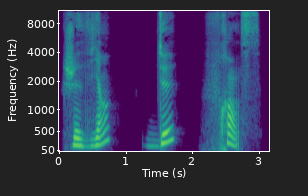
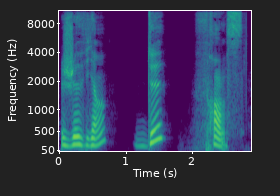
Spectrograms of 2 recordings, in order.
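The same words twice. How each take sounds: First: "Je viens de France" again, slow, "France" breathed out; French model repeated. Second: "Je viens de France" said slowly, "France" almost breathed out; slow French model sentence. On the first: Teacher repeats the model after the translation. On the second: Teacher models a French sentence for learners to repeat. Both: Shown as a demonstration. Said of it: "For example".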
